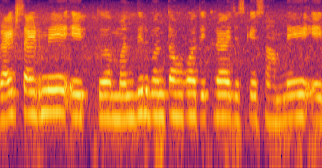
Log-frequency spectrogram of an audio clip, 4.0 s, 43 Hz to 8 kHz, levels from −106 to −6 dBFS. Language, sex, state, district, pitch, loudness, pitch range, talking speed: Hindi, female, Bihar, Saran, 215 Hz, -16 LUFS, 205-225 Hz, 205 wpm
